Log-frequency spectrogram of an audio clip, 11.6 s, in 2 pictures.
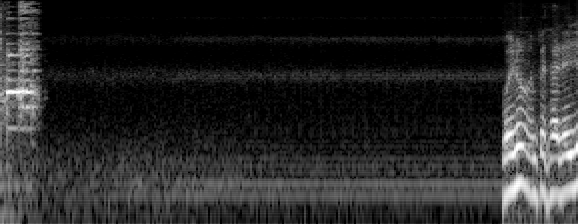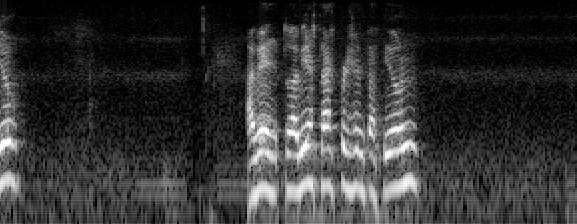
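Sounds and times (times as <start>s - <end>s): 
telephone ringing: 0.0s - 0.4s
speech: 5.0s - 6.1s, 8.2s - 10.1s.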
